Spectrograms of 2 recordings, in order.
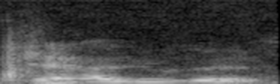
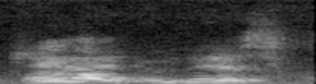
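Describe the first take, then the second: First: "Can" stressed, falling at the end. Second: "I" stressed, question rising at the end. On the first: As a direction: hit "Can" and let "Can I do this?" fall. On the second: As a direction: lean on "I" and let "can I do this?" rise. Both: Shown as a demonstration. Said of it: "So one I'm emphasizing now".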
